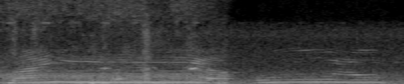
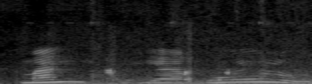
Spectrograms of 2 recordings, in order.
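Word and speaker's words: مَن يَقُولُ: Nun sukun bertemu ya, membacanya mayyaqulu. Mayyaqulu. Coba ikuti ibu sama-sama. Mayyaqulu. Yaqulu. Ya betul. Fatham mubina. Fatham mubina. Misalnya ibu baca, misalnya ya ibu baca gini. Man yaqulu.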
